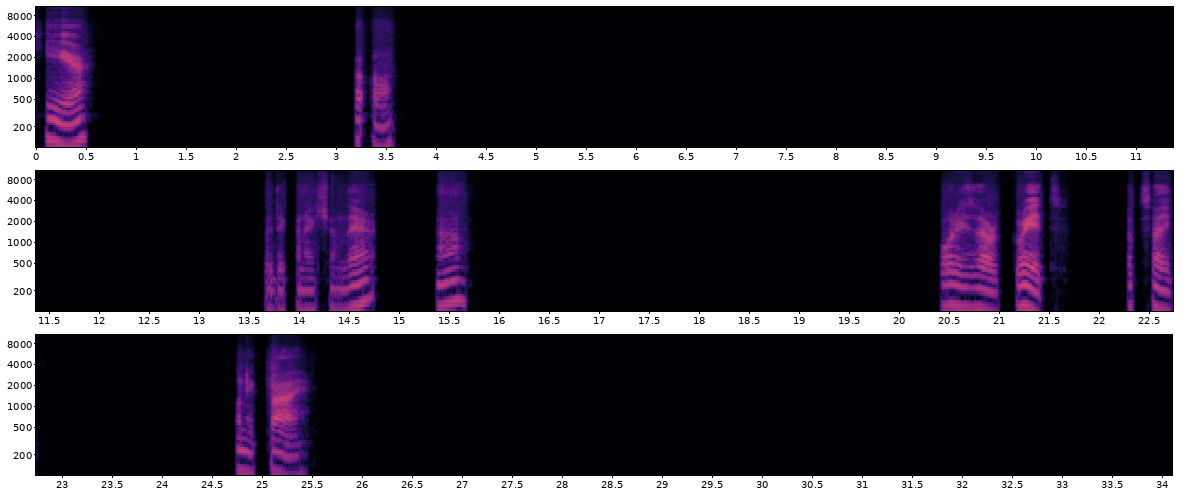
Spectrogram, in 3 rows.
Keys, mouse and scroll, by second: 2.3 scroll, 4.5 Escape, 4.8-5.5 scroll down 2, 5.7 scroll down 2, 7.5 click, 9.6 click, 9.6 scroll, 11.7 scroll, 12.7 scroll down 2, 14.3 click, 14.8 scroll up 2, 15.0 scroll down 2, 15.7 scroll down 2, 16.2 scroll up 1, 17.0-17.4 scroll up 2, 20.4 scroll, 22.2 scroll up 4, 28.6 Escape, 29.4 Escape, 31.2 click, 32.9 click.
